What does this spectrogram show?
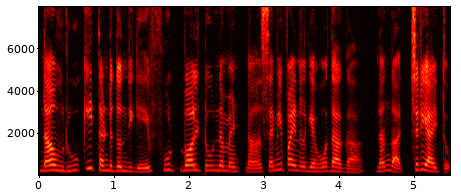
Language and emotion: Kannada, surprised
